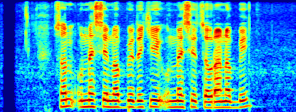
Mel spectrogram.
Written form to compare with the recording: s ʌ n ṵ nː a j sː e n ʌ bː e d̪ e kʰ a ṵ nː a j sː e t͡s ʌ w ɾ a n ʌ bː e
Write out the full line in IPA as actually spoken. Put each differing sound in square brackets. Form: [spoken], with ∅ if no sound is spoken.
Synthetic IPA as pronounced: s ʌ n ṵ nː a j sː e n ʌ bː e d̪ e kʰ [i] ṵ nː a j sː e t͡s ʌ w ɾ a n ʌ bː e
